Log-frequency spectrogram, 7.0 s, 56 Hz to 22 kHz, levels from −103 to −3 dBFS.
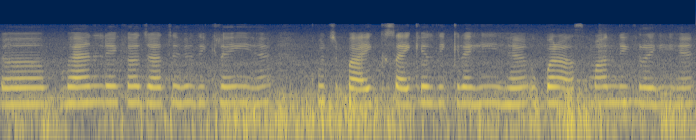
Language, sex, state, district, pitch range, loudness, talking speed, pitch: Hindi, female, Bihar, Darbhanga, 260-275 Hz, -23 LUFS, 165 wpm, 270 Hz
